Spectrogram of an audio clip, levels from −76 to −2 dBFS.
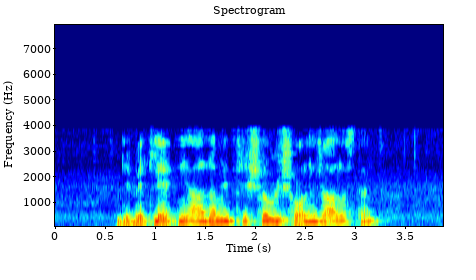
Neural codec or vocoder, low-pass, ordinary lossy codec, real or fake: vocoder, 44.1 kHz, 128 mel bands, Pupu-Vocoder; 7.2 kHz; AAC, 16 kbps; fake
